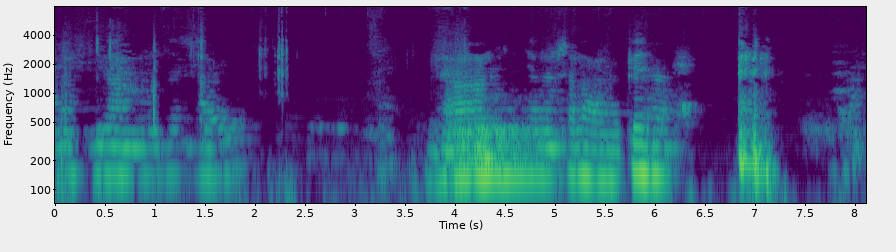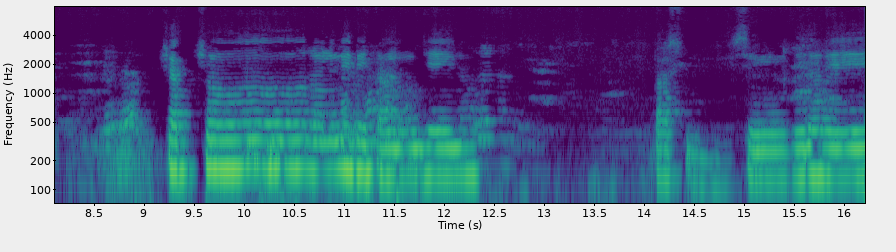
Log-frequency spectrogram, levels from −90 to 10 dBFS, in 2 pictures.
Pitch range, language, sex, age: 125-150 Hz, Hindi, male, 60-79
